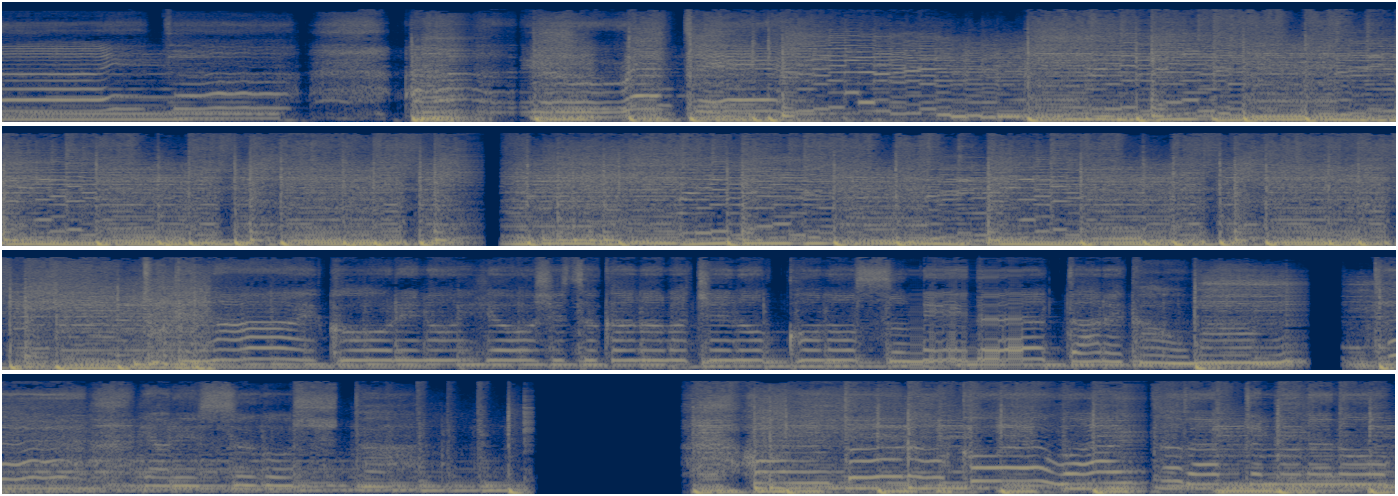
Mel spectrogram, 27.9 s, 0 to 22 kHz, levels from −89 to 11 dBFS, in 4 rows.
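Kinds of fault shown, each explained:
AAC frame loss with concealment: When compressed frames go missing, the decoder patches the gap by reworking the last good spectrum, which gives a smeared, noisy, phasey stretch instead of the real audio. Here it hits near 2.08 to 2.66 s (about 277 ms lost in scattered bursts, the longest run about a tenth of a second), 9.26 to 9.53 s (192 ms), 20.36 to 20.71 s (277 ms), 23.52 to 24.38 s (789 ms, the longest) and 26.52 to 26.73 s (128 ms). On a spectrogram these show as blurred, textureless blocks with lost harmonic detail. In the waveform the envelope flattens or sags.
robotic sound from repeated short buffers: From 18.48 to 19.04 s the sound turns into a rigid, metallic buzz at about 93.8 Hz. The likely cause is the playback side running short of new data and looping a roughly 10.7 ms slice of recent audio, with most of the real material in that stretch skipped. 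The loop length forces its own fixed pitch onto the sound. A spectrogram shows evenly spaced horizontal bands at 93.8 Hz multiples. The waveform repeats the same short shape over and over.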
